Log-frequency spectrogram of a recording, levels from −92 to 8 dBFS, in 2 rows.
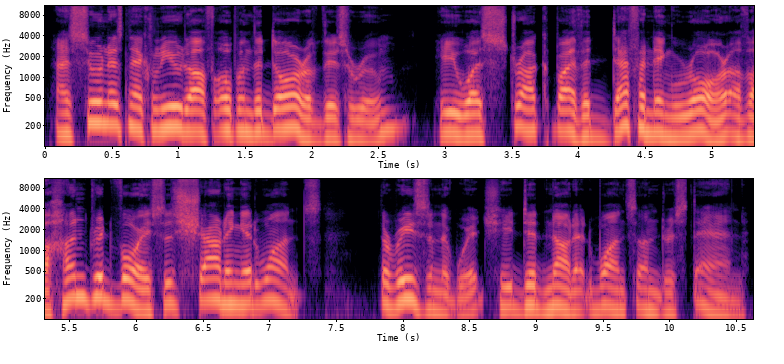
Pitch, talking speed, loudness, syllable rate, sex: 150 Hz, 190 wpm, -18 LUFS, 4.7 syllables/s, male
